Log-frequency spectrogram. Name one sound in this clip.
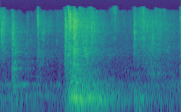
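A heavy metal door rattles against its lock.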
